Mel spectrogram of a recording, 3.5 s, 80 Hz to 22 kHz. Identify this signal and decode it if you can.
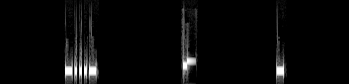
Morse code, heard as a keyed tone, about 48 wpm, 700 Hz. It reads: <BT> T
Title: Single Character (Letter:Number:Punctuation:Prosign) Alt 50wpm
